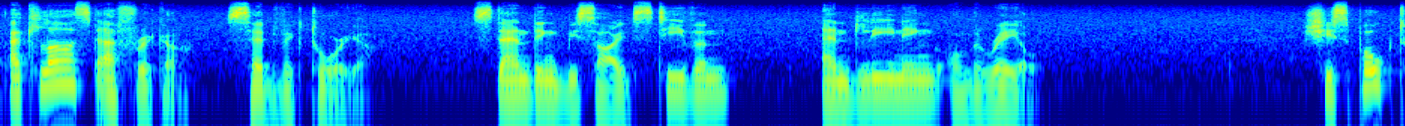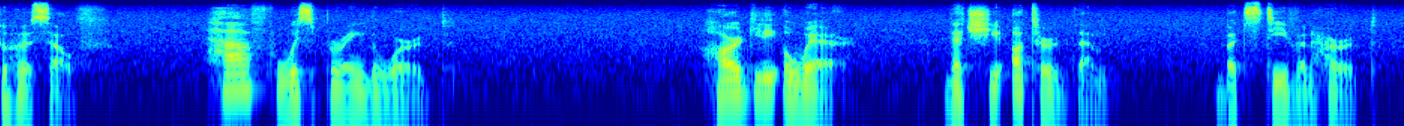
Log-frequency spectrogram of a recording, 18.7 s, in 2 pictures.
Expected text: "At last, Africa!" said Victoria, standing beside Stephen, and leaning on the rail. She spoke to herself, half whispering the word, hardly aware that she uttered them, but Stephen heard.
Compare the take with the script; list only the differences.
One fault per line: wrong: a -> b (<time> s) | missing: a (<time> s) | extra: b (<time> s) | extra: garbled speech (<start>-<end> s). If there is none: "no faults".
no faults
